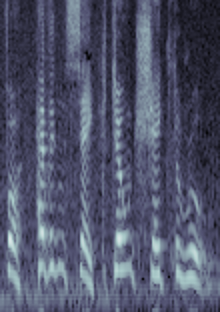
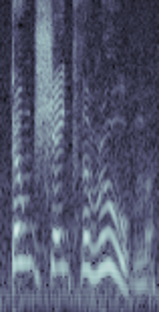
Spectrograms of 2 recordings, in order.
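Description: First: Higher, fretful plea; pleading invalid, higher; pleading cry. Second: Much higher, slow, loud cry; shrill invalid's cry, louder; fretful cry. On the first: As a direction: beg him to stop. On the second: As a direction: shriek as if the stamp hurt his nerves. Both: Acted. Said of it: "cried Mister Fairley".

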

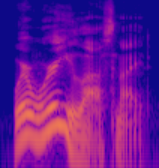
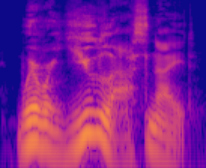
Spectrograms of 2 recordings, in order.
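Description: First: "were" in "Where were you last night?" pushed high and accusing; "Where were you last night?" said as a charge; accusing stress. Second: "Where were you last night?" asked slowly, even and curious; "Where were you last night?" as an open question; seeking to understand. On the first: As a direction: let the accusation ring in "were". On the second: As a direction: ask it gently, wanting to know. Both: Shown as a demonstration. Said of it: "Same question, different emphasis".

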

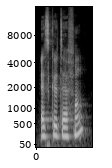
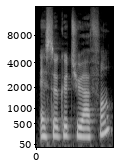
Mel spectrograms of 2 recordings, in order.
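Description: First: «t'as» squeezed into one syllable; casual spoken French. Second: «tu as» said in full, every syllable clear; formal full pronunciation. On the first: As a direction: swallow «tu as» into «t'as». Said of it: "On dit". («tu» réduit en «t'») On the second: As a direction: say «tu as faim» carefully and fully. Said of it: "on ne dit pas". («tu as» prononcé en entier) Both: Shown as a demonstration.

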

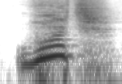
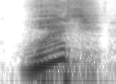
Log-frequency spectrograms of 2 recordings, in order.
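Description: First: Shocked squeak, rising high; startled high what. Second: Said in the usual way. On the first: A narrator's reading. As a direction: jump up in alarm. Woman startled by intruders.

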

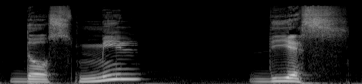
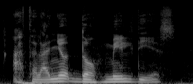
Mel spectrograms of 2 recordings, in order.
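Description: First: DOS, MIL, DIEZ drawn out with long pauses; dramatic reveal. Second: Said in the usual way. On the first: Real, not acted. Storyteller reveals to viewers how long it lasted, dramatic reveal. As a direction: spell out "dos mil diez" word by word for suspense.

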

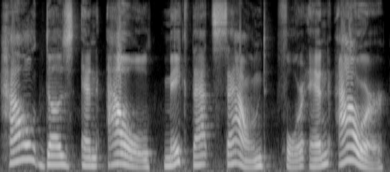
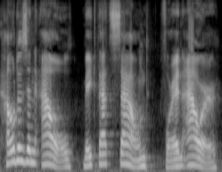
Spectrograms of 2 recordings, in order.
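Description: First: 非常慢地一字一字念 How does an owl make that sound for an hour; 放慢速度把每个字念清楚; slow reading. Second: Said in the usual way. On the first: Shown as a demonstration. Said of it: "slow then normal reading". (慢速示范整句) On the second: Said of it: "normal speed take".

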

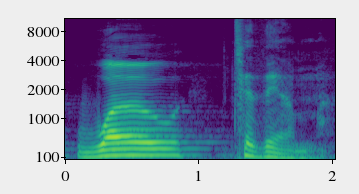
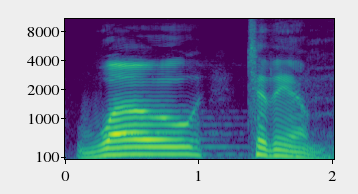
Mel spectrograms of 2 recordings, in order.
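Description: First: Slow, drawn-out woe to them, falling on woe; slow reading. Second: "Woe to them" again, louder and very slow, woe stressed; emphatic repeat. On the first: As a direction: read "woe to them" slowly, leaning on woe. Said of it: "It starts with the word". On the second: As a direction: hammer "Woe" and let it fall. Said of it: "Don't bypass that phrase". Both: Shown as a demonstration.

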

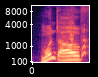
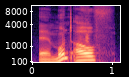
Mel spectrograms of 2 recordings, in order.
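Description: First: Louder, higher command through laughter; laughing dentist quote. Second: Loud, firm mock dentist order; dentist's command. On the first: Retold or imitated. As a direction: laugh while mocking the eager dentist. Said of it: "ich war immer nur so". (lachend, laut und eifrig nachgemacht) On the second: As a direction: bark it like a dentist mid-work. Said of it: "hat er immer gesagt". (lautes Kommando des Zahnarztes)

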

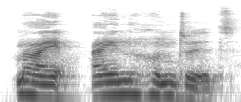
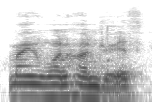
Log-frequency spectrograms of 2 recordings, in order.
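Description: First: Slow German "ein hundert" with German vowels; German number. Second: Said in the usual way. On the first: Shown as a demonstration. Reading a fan's German, saying "ein hundert" slowly.

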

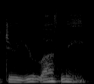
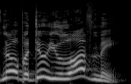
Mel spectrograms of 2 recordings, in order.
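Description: First: Said in the usual way. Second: High, loud climactic demand; swelling insistence. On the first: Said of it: "he persists in song". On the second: Retold or imitated. Tevye cutting off the song to demand love, loud insistent climax. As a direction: belt the question over the rising music. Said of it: "crescendo of music and vocal prominence".

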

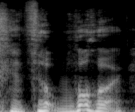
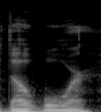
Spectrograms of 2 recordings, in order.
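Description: First: THE WAR in a big, louder put-on voice; hammed-up emphasis. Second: Said in the usual way. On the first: Host joking on which war, hammed-up emphasis on "the war". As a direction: make "the war" sound mock-momentous, after a laugh. Repeats phrase in exaggerated voice.

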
